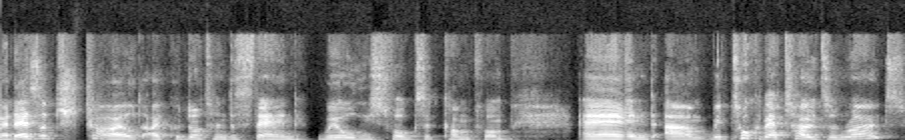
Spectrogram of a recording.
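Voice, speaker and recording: With a South African accent, a woman speaks at a fairly slow pace and medium pitch with lively intonation over a quiet background. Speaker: conservation charity chief executive. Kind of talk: online presentation. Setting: video call.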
